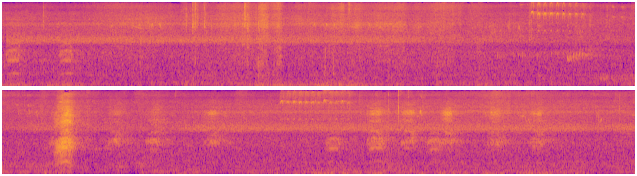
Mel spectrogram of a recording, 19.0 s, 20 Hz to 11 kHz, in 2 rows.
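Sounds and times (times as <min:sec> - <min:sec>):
crow cawing: 0:00.0 - 0:01.2, 0:10.2 - 0:12.9, 0:14.4 - 0:17.8
faint outdoor background: 0:00.0 - 0:19.0.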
